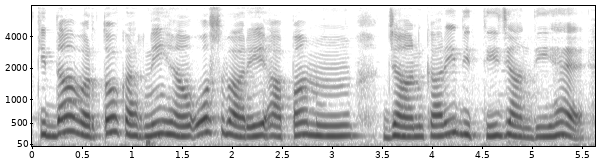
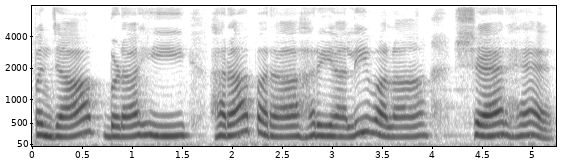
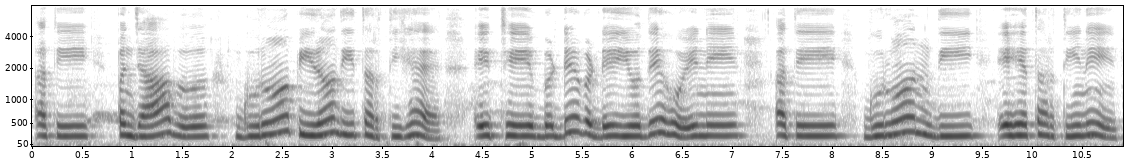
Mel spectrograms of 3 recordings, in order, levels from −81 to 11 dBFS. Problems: constant background noise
